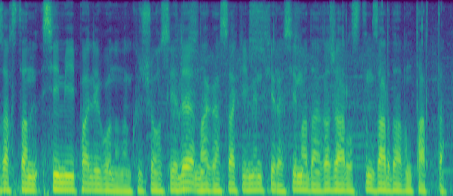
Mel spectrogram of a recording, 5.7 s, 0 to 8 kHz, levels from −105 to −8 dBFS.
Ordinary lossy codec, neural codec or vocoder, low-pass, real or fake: none; none; none; real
